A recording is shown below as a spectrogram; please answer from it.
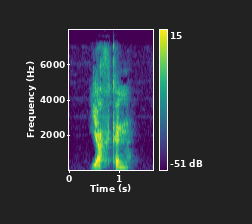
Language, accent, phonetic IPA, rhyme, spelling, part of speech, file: German, Austria, [ˈjaxtn̩], -axtn̩, Yachten, noun, De-at-Yachten.ogg
- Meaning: plural of Yacht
